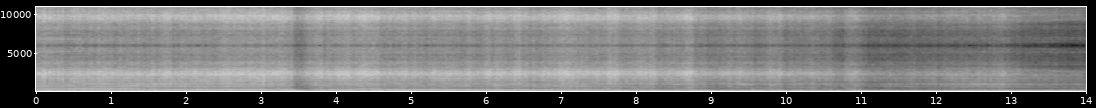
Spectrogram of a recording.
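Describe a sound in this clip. A motorcycle engine roars at high revs, dropping sharply with each downshift.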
